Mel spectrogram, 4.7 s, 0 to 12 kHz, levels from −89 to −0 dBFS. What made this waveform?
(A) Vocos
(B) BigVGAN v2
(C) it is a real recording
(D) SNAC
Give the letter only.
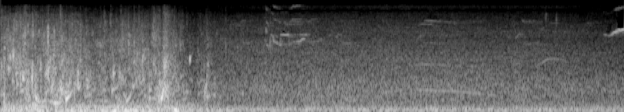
C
